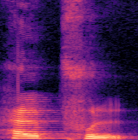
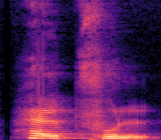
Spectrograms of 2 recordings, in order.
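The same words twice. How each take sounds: The two takes are said the same way.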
